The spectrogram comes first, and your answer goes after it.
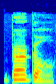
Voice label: "burgle", American; ɝː - ɜː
